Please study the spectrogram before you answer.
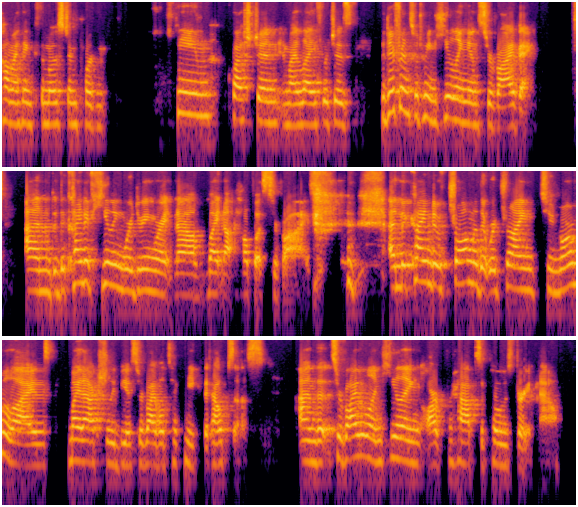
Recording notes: A live online conversation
